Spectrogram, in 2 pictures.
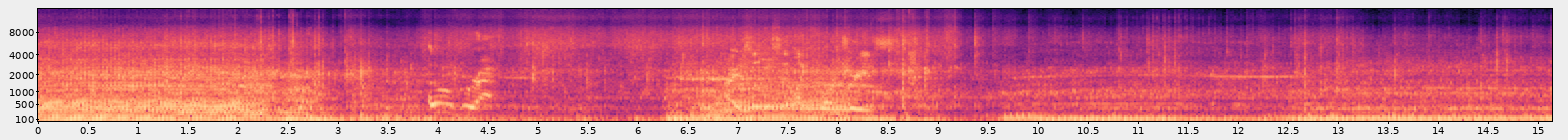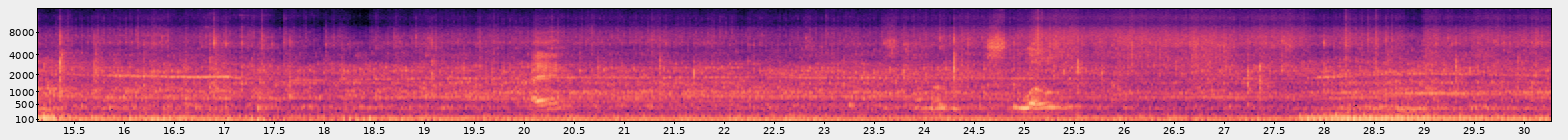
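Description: A small ride-on vehicle's motor running as it is driven slowly over grass, a steady low hum with a whine above it that grows louder in several stretches and eases back in between.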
